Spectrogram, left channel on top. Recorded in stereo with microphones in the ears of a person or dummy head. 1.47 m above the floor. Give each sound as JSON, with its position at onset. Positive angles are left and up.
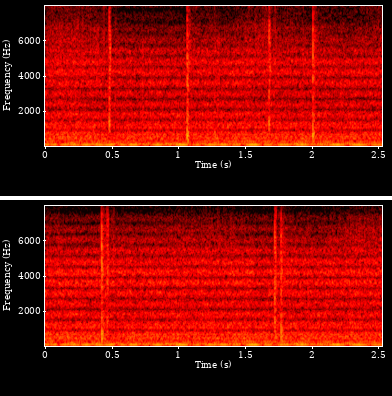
{"t": 0.0, "sound": "a drone", "side_deg": -5}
